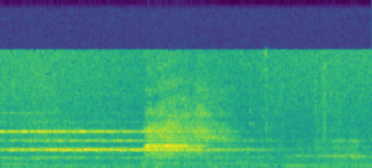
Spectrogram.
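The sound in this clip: Metro station platform ambience: a quiet, steady low rumble and hiss with a faint tonal hum running through it and a soft swell of noise near the middle, with no voices.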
